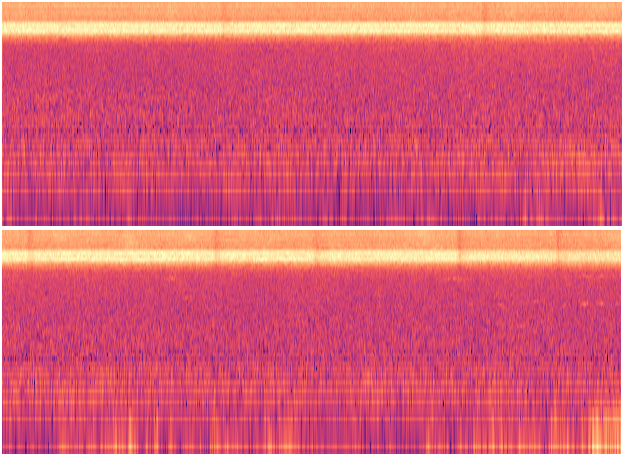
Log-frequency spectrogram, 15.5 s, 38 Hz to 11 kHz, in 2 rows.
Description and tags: Costa Rica 8 Night Insects
stream, ambiance, waterfall, central-america, summer, insects, costa-rica, ld-recording, nature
